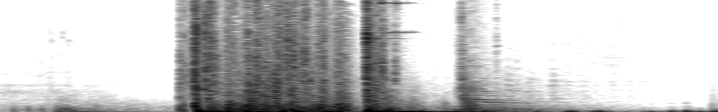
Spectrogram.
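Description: Gunfire cracks loudly in short bursts.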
